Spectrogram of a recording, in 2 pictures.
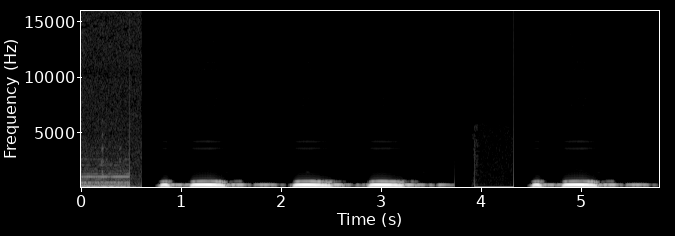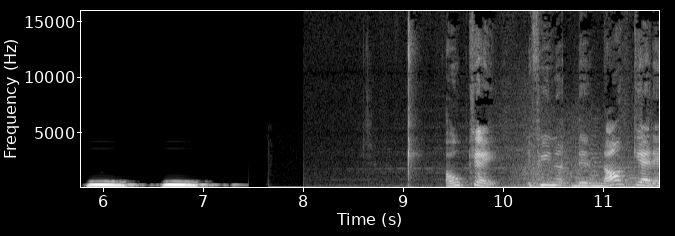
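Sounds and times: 
great horned owl hooting: 0:00.8 - 0:03.7, 0:04.5 - 0:07.4
speech: 0:09.4 - 0:11.5.

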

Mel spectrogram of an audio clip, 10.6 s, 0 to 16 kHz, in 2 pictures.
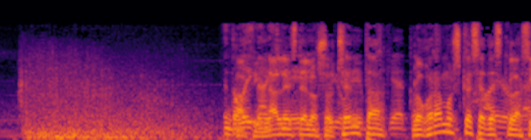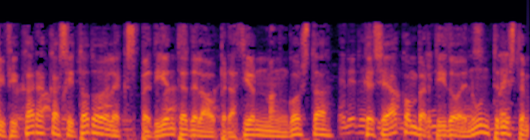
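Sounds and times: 
explosion sound effect with heavy low rumbling roar: 0:00.0 - 0:03.0
speech: 0:02.3 - 0:10.6.

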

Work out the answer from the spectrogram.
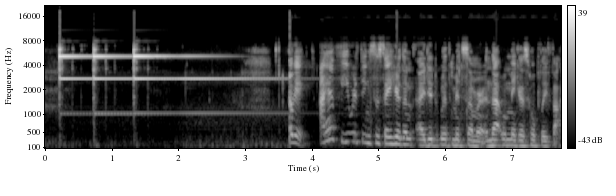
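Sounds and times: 
small handheld bell ringing: 0:00.0 - 0:04.6
speech: 0:03.6 - 0:07.7.

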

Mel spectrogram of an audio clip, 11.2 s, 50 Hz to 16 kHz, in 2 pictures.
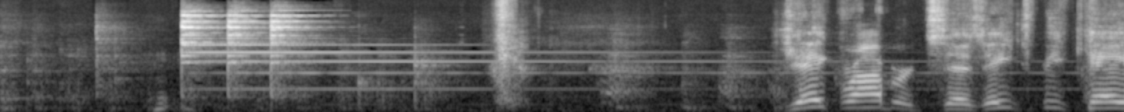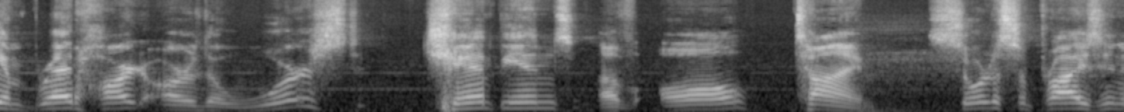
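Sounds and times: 
bell ringing: 0:00.9 - 0:08.6
speech: 0:03.9 - 0:11.2.

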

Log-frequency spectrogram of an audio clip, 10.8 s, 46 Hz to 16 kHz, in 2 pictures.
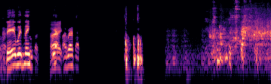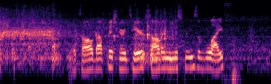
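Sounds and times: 
speech: 0:00.0 - 0:01.7, 0:04.1 - 0:05.2, 0:06.8 - 0:10.2
toilet flushing: 0:03.4 - 0:10.8.

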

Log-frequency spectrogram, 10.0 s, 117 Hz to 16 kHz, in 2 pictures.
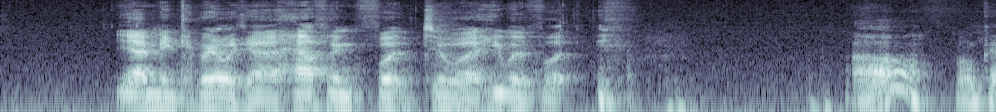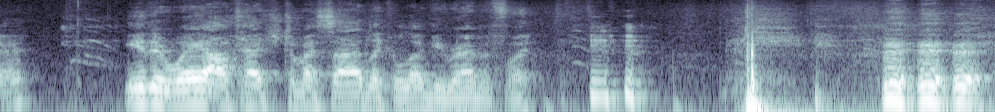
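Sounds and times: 
speech: 0:00.6 - 0:03.2, 0:04.2 - 0:08.4, 0:09.4 - 0:09.9
palm slapping own face in a facepalm: 0:08.6 - 0:09.2
laughter: 0:09.0 - 0:09.9.

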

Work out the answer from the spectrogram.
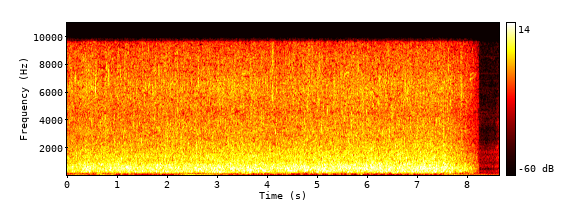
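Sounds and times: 
small brook babbling and gurgling: 0:00.0 - 0:08.3.

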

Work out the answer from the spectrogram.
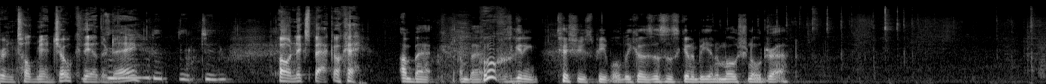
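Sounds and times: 
speech: 0:00.0 - 0:08.2
faint hiss: 0:00.0 - 0:10.4
slow typing on a computer keyboard: 0:07.6 - 0:09.3.

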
